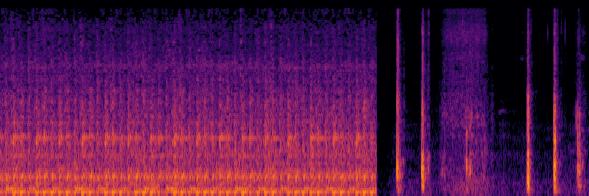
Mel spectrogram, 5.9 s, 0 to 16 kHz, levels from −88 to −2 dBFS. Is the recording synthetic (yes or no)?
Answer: no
